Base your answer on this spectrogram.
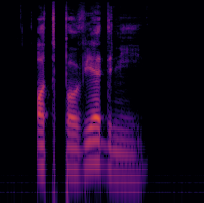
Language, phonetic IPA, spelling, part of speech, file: Polish, [ˌɔtpɔˈvʲjɛdʲɲi], odpowiedni, adjective, Pl-odpowiedni.ogg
